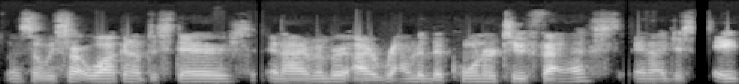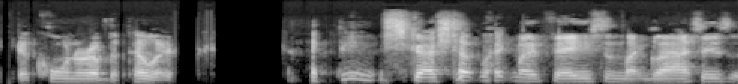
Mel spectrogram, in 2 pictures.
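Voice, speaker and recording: A man's voice: on the high side, moderate pace, dry recording, low-quality recording. A young man co-hosting a casual podcast, telling a rowdy story with swearing and laughter. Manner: laughing, profane, animated storytelling. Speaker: podcast co-host.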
